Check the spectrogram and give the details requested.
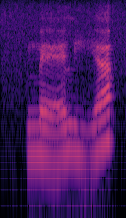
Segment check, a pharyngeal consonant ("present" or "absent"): absent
